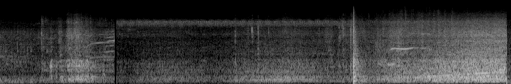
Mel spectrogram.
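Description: A vehicle engine revving up, its pitch rising and the noise growing louder for about a second and a half until it cuts off suddenly. A single sharp knock comes just before it.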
